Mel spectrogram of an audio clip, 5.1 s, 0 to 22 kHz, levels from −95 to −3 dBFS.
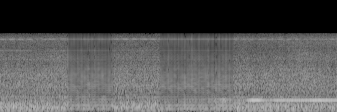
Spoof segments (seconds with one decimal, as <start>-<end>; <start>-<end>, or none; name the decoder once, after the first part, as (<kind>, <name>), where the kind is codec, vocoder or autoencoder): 1.0-1.7 (vocoder, BigVGAN v2); 2.4-3.5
